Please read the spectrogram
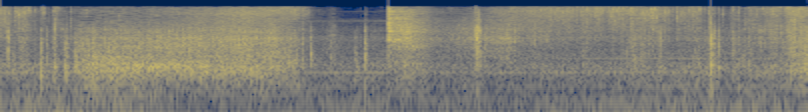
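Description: Roasted coffee beans poured from a metal scoop into a coffee bag, a rushing rattle of beans. It is loudest in the first second and a half, followed by a few sharp clicks and a quieter trickle.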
